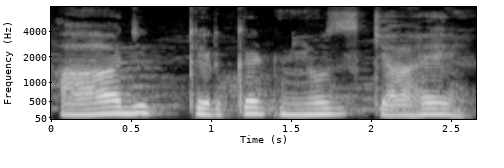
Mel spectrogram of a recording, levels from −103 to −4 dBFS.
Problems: constant background noise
